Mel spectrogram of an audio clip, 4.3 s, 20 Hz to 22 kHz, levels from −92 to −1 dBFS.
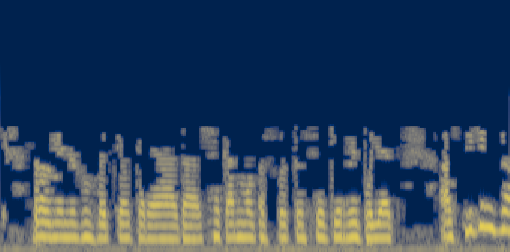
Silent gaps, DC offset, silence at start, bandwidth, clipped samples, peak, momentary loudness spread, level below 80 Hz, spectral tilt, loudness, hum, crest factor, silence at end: none; under 0.1%; 0 s; 3.4 kHz; under 0.1%; -4 dBFS; 5 LU; -42 dBFS; -12 dB/octave; -19 LUFS; none; 14 dB; 0 s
